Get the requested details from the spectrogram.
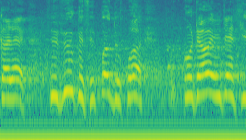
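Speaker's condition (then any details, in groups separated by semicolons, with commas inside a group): Cerebral palsy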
